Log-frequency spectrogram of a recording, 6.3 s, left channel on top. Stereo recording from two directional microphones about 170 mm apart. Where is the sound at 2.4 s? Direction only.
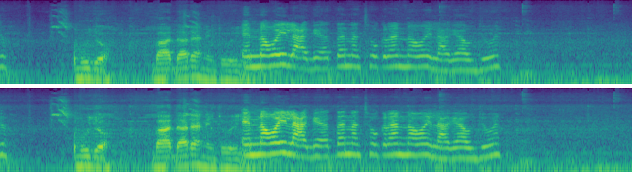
20° right (ahead or behind).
